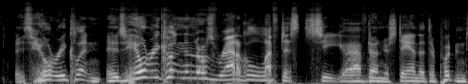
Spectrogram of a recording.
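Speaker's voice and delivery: rough, straining delivery. Answering a request to do Alex Jones: Alex Jones impression. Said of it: "now do Alex Jones".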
